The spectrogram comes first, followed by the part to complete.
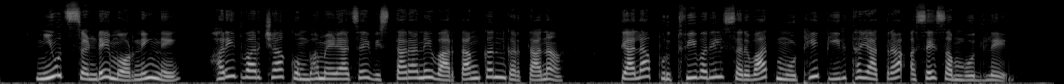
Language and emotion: Marathi, neutral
